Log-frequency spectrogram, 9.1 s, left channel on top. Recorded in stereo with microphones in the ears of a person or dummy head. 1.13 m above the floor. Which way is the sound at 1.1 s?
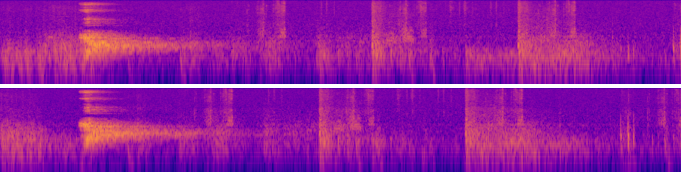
10° left (ahead or behind).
